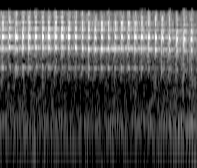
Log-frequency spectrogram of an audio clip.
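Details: Common flameback woodpecker, used as song training material for magpie robins: bright, high notes repeated at an even pace of about three a second, with soft low background noise.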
